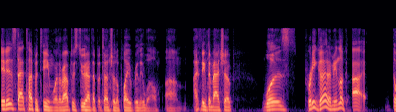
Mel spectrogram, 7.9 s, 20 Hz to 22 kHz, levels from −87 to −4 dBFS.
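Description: No technical faults occur at any point in this speech, which comes through 64 kbit/s G.722 wideband telephone coding, so there are none to describe in time order.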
